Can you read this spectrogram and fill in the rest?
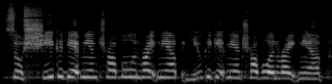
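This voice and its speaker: A woman's voice: high-pitched, expressive, brisk. A woman playing an exasperated, defensive sandwich shop employee in a comedy skit, argumentative and incredulous.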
